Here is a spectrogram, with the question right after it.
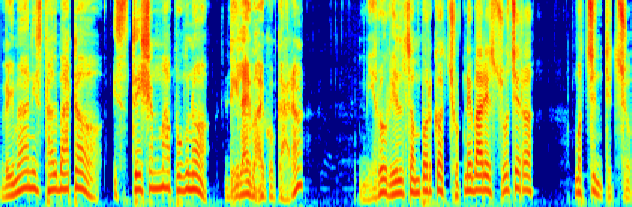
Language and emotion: Nepali, fearful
